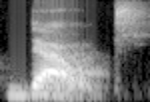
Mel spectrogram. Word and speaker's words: doubt: explanations if you make a silent letter is a letter that is left unpronounced in a word it's as simple as that such as in the word plumber plumber or doubt doubt you simply don't make the sound of that letter you just simply don't mention it but it is not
